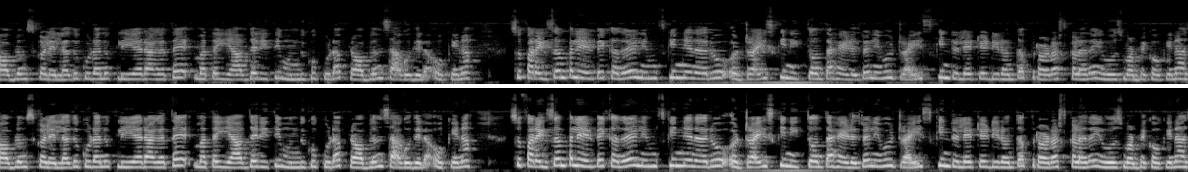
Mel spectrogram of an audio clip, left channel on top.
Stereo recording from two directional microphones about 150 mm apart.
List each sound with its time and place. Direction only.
0.0 s a woman's voice: 35° right (ahead or behind)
